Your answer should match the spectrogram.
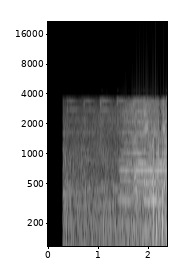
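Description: An approaching train's locomotive horn sounding a steady chord, growing louder about a second and a half in.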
